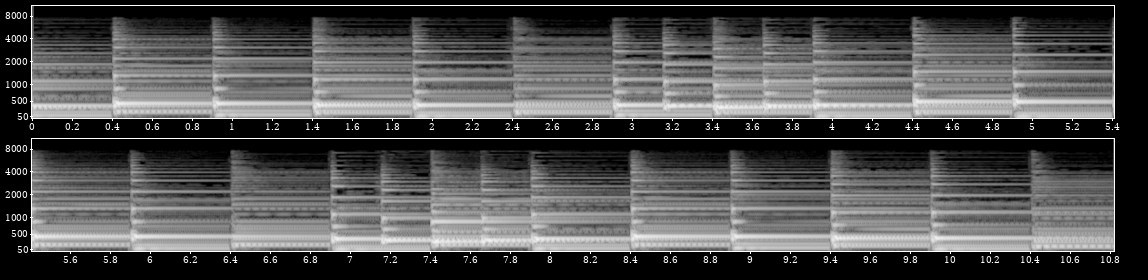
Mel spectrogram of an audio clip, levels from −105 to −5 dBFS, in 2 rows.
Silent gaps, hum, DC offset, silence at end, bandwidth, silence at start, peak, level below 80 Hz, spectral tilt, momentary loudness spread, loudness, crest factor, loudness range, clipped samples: none; none; under 0.1%; 0 s; 6.8 kHz; 0 s; -4 dBFS; -38 dBFS; -9 dB/octave; 7 LU; -21 LUFS; 16 dB; 1 LU; under 0.1%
